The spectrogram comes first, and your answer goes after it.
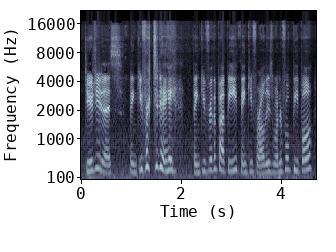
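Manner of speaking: a cheerful mock-solemn grace; half-playful prayer before the dog eats; mealtime prayer.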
